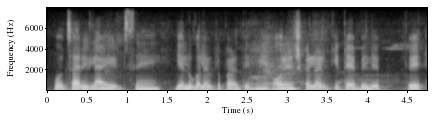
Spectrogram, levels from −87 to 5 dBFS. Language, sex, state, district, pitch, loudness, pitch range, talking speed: Hindi, female, Madhya Pradesh, Bhopal, 220 Hz, -16 LUFS, 215-230 Hz, 200 wpm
